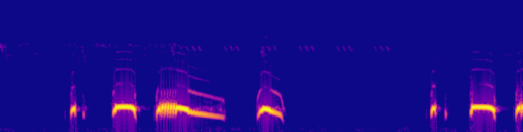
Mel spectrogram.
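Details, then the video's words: Spotted dove cooing one full phrase of short notes framing a long, downward-sliding coo, followed by the opening coos of the next phrase; background quiet. "tiếng chim cu gáy gu"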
